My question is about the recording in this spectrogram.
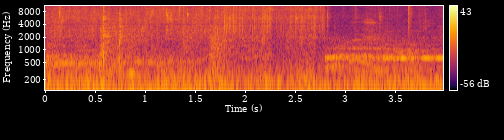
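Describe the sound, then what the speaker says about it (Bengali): Cauliflower fries in a little oil in a wok, giving a loud, continuous sizzle with faint stirring scrapes throughout. "একটা কড়াই বসিয়ে দিলাম ফুলকপিগুলো ভেজে নিব সামান্য করে একটু তেল দিয়ে দিব"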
